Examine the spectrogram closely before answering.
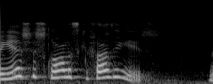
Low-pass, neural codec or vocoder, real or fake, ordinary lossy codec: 7.2 kHz; none; real; none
